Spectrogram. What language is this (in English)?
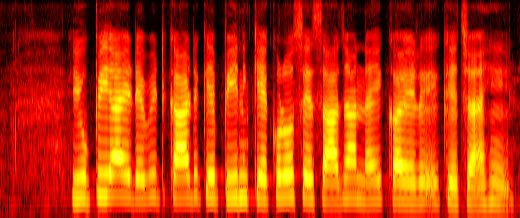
Magahi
